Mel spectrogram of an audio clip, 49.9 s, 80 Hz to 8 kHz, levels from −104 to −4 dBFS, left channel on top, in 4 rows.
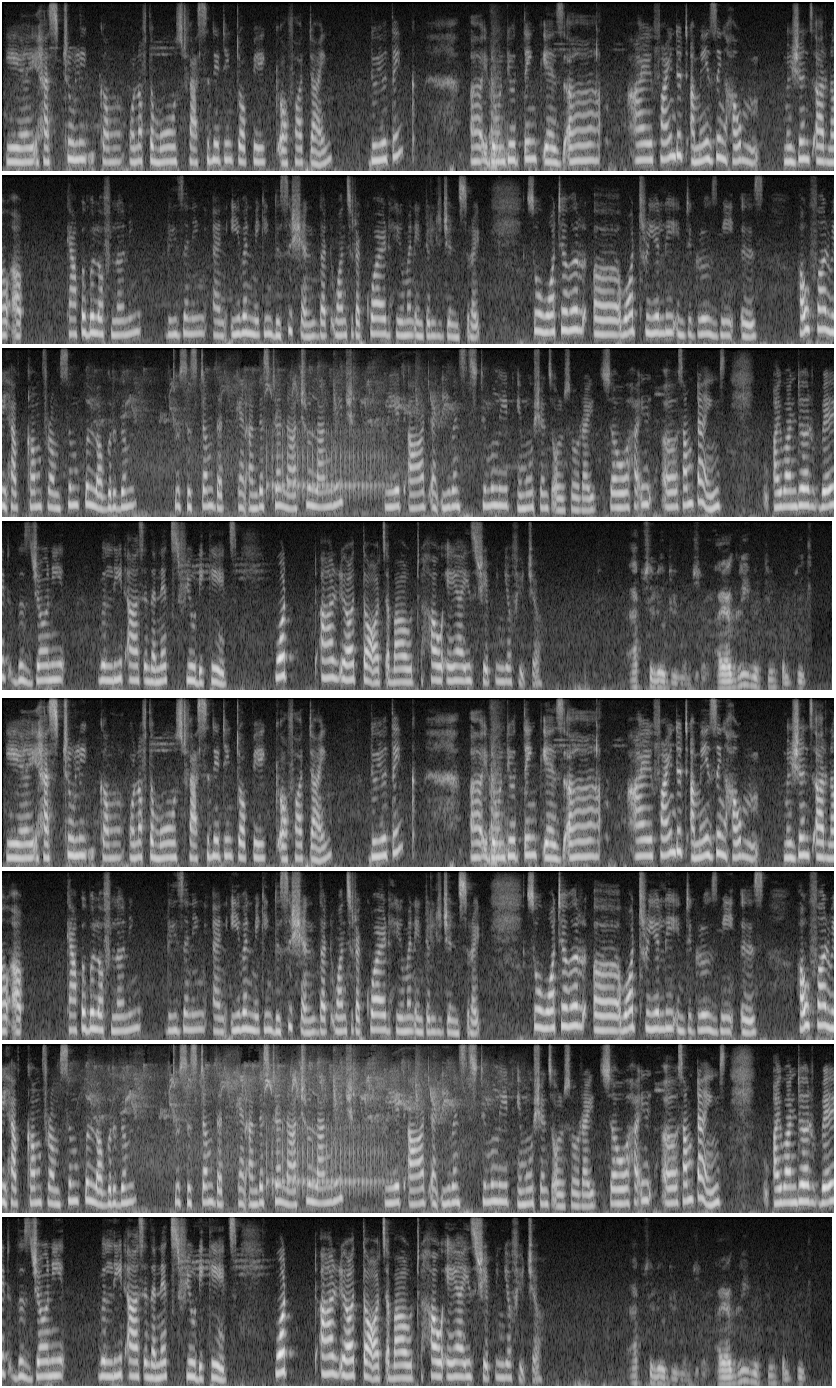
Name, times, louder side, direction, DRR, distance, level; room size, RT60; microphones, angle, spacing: voice 1, 0.1-4.9 5.5-6.0 6.5-9.0 9.4-11.3 11.7-12.8 13.5-14.6 14.9-19.6 19.9-23.8 24.4-27.0 27.5-30.2 30.7-38.4 38.9-40.8 41.5-41.8 42.2-45.5, right 2 dB, 35° right, 1.8 m, -28 dB
Bird vocalization bird call bird song, 25.9-32.6, right 6 dB, 75° right, 3.8 m, -43 dB
voice 2, 46.8-47.8 48.2-49.6, left 3 dB, 85° left, 1.4 m, -35 dB
head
